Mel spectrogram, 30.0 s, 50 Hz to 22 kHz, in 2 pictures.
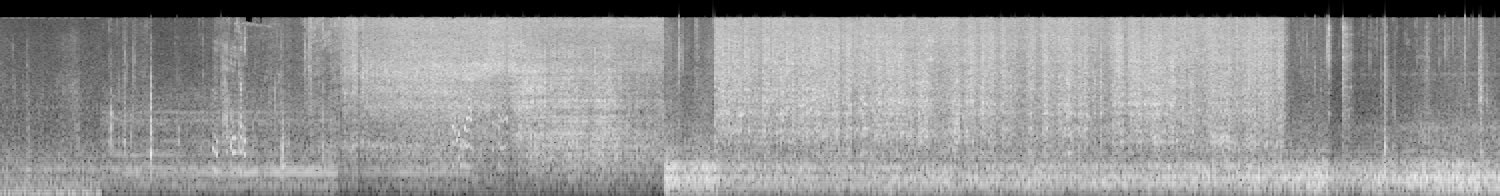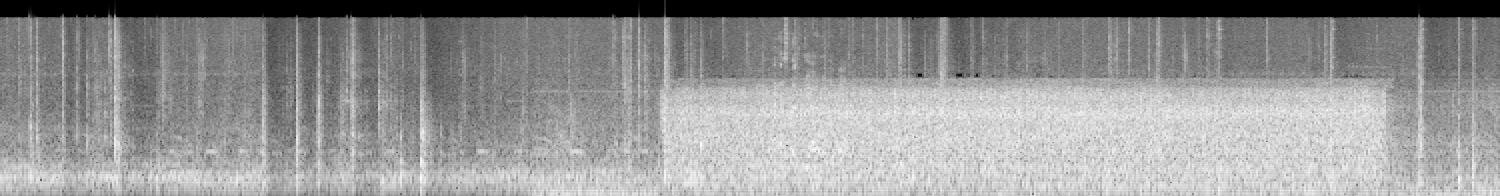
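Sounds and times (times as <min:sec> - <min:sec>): hose water spraying and splashing: 0:02.2 - 0:15.2, 0:20.3 - 0:30.0.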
